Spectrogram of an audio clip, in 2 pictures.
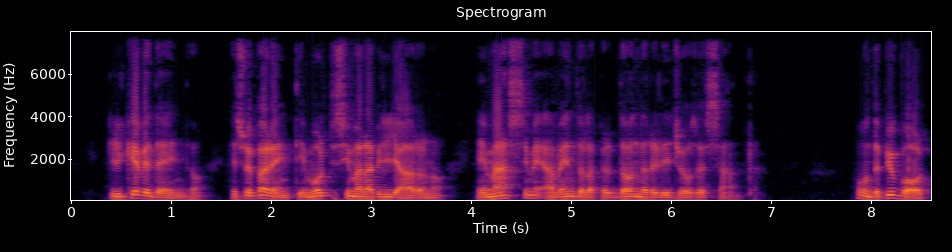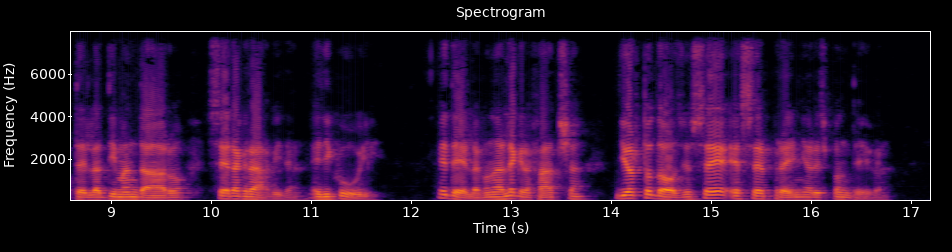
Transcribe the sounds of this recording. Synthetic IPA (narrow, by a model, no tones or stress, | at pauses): ilkevːed̪ɛnd̪o̰ | es̬wɔjpaɾɛnt̪imolt̪isimaɾaviʎːaːɾono | emasːimḛʔa̰vɛnd̪olaperd̪ɔnːaɾelid͡ʒoːzaesːa̰nt̪ḁ | und̪epjuvːɔlt̪elad̪imand̪aːɾosɛːɾaɡɾa̰ːvḭd̪a̰ed̪ikuːj | ed̪ɛlːakonalːɛːɡɾafat͡ʃːa | d̪iort̪od̪ɔːzjoseɛsːɛrpɾɛɲːaɾispond̪ḛːva̰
